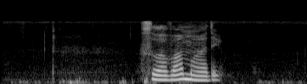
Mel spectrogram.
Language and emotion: Russian, neutral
